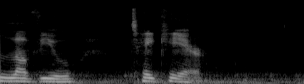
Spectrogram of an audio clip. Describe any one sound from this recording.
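A woman speaks briefly, close to a phone microphone.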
